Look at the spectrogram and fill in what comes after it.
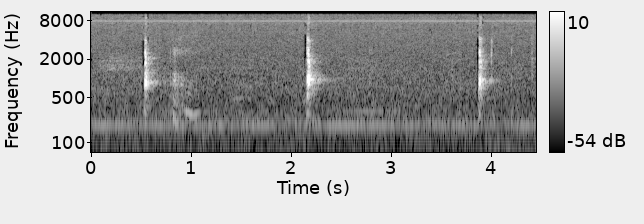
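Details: Twins with dueling hiccups while trying to sleep: three sharp, abrupt hiccups about every 1.6 seconds in a quiet room with a faint steady hum.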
